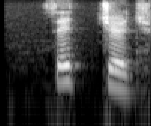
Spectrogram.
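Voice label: "сэтчӧдз", Komi, female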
